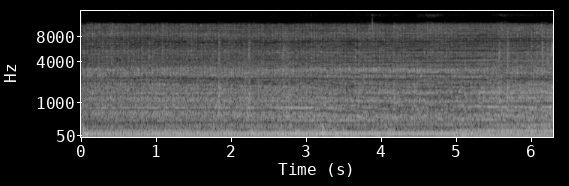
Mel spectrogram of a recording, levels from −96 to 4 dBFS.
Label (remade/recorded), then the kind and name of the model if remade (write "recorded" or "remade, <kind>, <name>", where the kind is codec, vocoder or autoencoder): recorded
